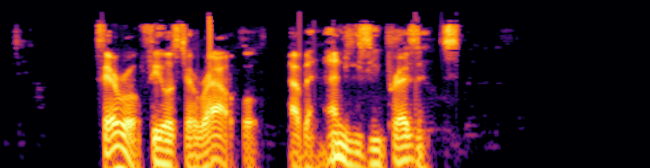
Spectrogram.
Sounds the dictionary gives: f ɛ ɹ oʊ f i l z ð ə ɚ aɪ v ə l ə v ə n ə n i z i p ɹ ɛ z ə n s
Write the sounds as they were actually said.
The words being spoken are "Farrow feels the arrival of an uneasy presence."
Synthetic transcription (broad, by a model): f ɛ ɹ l f i l z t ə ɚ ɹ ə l ə v ə n ə n i z i p ɹ ɛ z ə n s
